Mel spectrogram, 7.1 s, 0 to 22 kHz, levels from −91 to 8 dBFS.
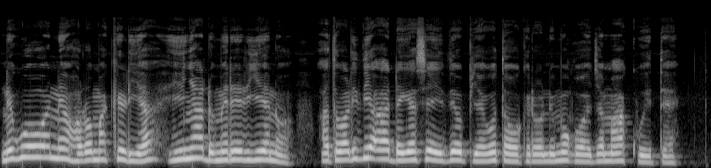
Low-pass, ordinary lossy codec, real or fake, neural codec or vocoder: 14.4 kHz; none; real; none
